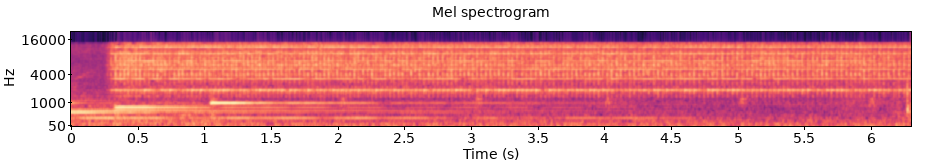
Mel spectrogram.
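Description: A clock ticks steadily, once a second.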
